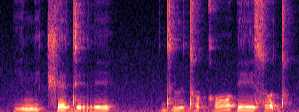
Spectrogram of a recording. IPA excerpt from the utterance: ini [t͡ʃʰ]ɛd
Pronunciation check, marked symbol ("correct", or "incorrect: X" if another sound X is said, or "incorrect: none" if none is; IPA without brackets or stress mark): correct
